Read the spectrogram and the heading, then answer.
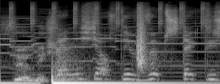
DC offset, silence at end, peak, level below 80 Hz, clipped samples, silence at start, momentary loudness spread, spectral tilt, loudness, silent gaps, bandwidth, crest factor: under 0.1%; 0 s; 0 dBFS; -12 dBFS; 0.1%; 0 s; 10 LU; -4.5 dB/octave; -14 LUFS; none; 18.5 kHz; 12 dB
